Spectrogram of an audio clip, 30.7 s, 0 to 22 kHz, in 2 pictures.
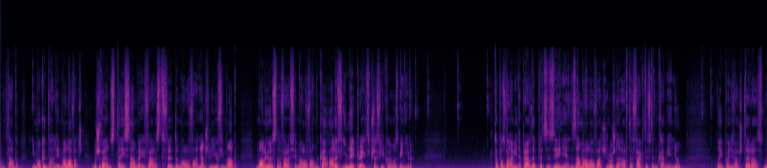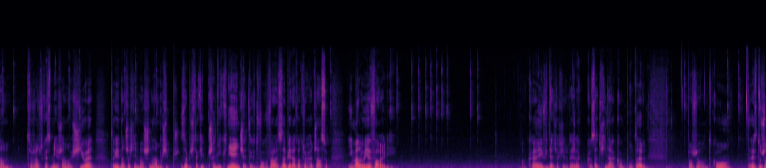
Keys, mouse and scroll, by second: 0.5 click, 7.5 click, 9.2 click, 10.0 click, 10.2 click, 12.1 click, 12.6 click, 16.1 click, 20.1-26.8 click, 26.8 middle click, 27.8 middle click, 28.9 click.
